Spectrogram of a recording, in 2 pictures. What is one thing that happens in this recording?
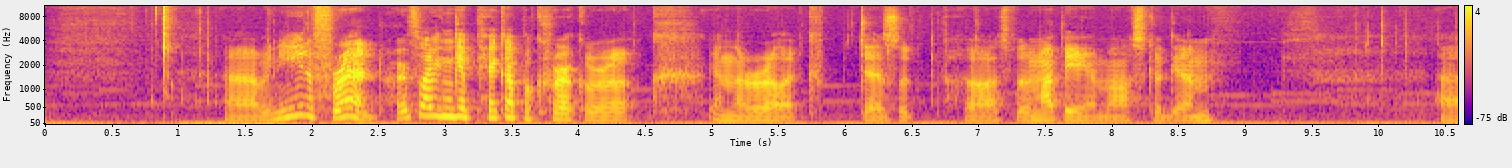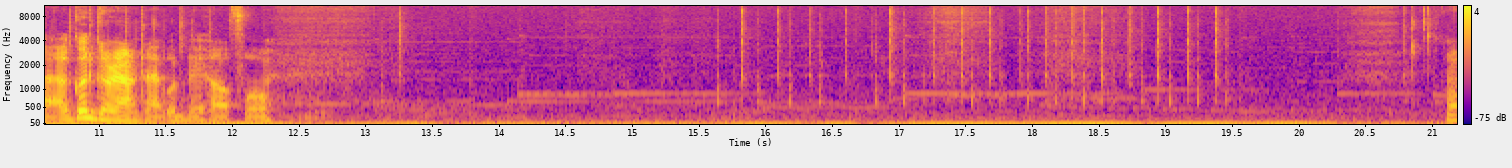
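Soft electronic game music plays.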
